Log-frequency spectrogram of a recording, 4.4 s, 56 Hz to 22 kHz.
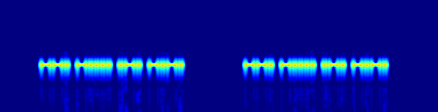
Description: Morse code, heard as a keyed tone, about 40 wpm, 690 Hz. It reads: G6RC G6RC
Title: DXCC-100 Call Signs - 4 Characters - Repeated 2x - 40wpm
